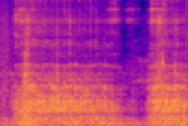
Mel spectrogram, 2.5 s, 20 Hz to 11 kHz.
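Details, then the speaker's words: 1979 Chevrolet Camaro alternator on a Judge II bench tester: a rough, gravelly, crunchy growl rises and fades from worn bearings. It still passes with about 14.86 V output and passing ripple, but replacement is recommended. "It's not supposed to sound like that, guys."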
